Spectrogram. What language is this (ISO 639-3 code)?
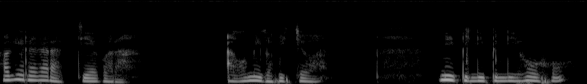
kln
